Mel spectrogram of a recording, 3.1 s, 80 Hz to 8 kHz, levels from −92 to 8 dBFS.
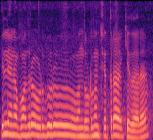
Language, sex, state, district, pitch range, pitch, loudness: Kannada, male, Karnataka, Koppal, 175-200 Hz, 185 Hz, -14 LUFS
